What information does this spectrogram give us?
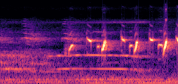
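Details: Sooty-headed bulbul calling to provoke an answer from other bulbuls: a handful of short, bright, slurred chirps in quick succession over a faint steady hum.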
